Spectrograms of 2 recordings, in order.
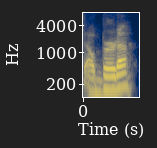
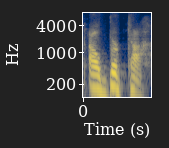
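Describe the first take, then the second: First: The middle consonant sounds like a soft d. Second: The middle consonant is a crisp t. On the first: The speaker calls it right. "you pronounce it with a D" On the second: The speaker calls it wrong. "not Alberta"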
